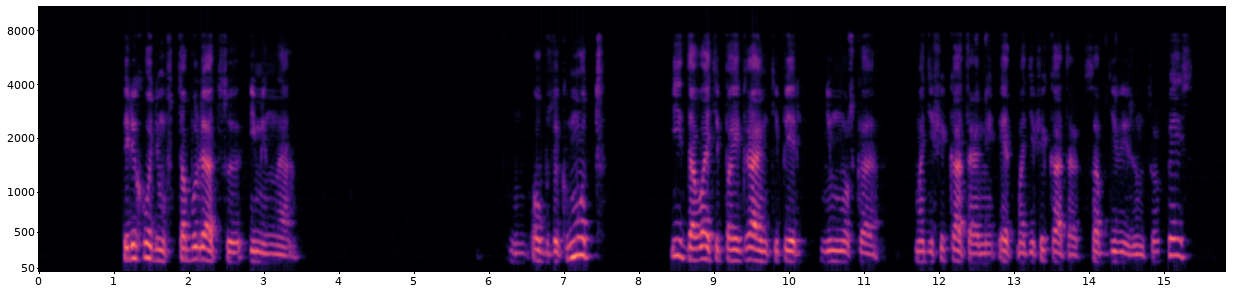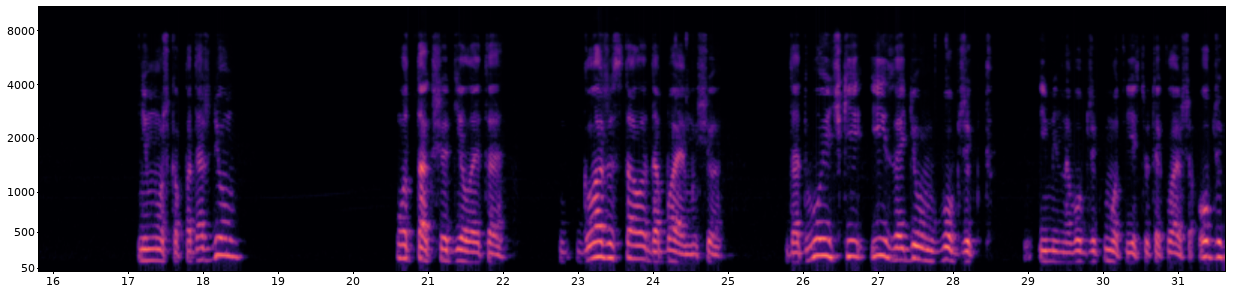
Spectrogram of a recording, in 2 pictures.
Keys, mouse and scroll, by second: 0.7 click, 2.5 Tab, 3.4 middle click, 8.7 scroll up 1, 9.5 scroll up 2, 10.9-13.3 scroll down 1, 15.0 click, 20.1-20.8 scroll up 1, 21.4 middle click, 21.4-21.9 scroll down 1, 24.6 click, 28.2 click.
